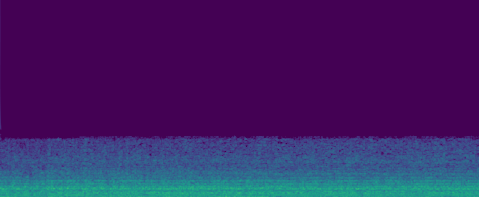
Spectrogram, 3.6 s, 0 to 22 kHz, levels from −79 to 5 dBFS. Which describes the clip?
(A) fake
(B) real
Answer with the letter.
B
